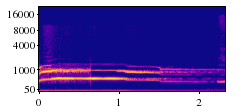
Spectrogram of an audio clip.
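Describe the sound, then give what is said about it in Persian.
A wolf howls in one long, sustained tonal cry with strong harmonics. The pitch holds steady and steps slightly lower toward the end, with no talk. “ورگ، ورگ یعنی گرگ.”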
